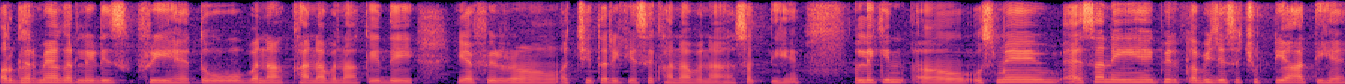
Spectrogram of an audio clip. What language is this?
Hindi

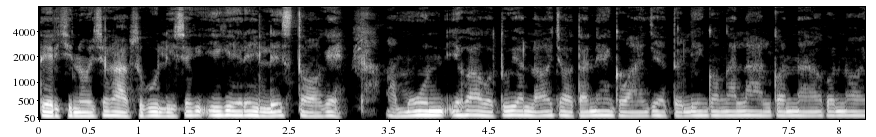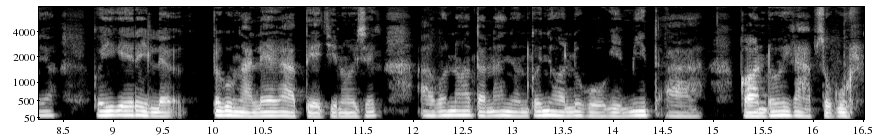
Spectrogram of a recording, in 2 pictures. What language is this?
Kalenjin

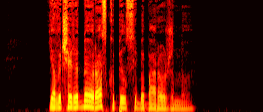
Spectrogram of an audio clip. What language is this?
Russian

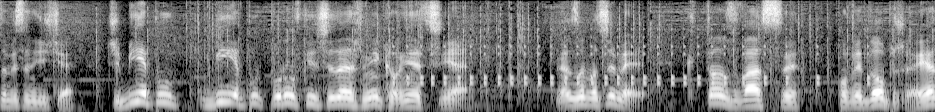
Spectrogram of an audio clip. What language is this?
Polish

